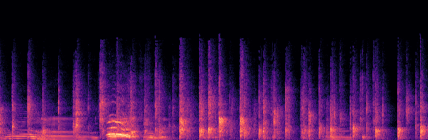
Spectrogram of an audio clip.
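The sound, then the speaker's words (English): A burst of lively clapping with rapid irregular claps running throughout, mixed with a couple of rising and falling whoops or cheering voices near the start. “Oh, it's all clap.”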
